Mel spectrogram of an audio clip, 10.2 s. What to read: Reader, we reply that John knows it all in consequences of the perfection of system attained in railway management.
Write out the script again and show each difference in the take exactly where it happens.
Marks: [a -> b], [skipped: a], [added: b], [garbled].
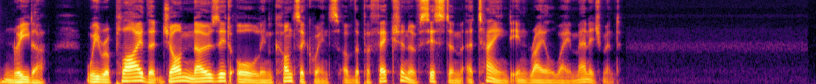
Reader, we reply that John knows it all in [consequences -> consequence] of the perfection of system attained in railway management.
